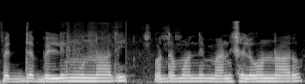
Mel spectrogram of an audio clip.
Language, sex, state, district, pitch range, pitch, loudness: Telugu, male, Telangana, Mahabubabad, 140-150 Hz, 145 Hz, -11 LUFS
